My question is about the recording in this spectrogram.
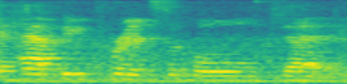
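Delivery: ordinary delivery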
